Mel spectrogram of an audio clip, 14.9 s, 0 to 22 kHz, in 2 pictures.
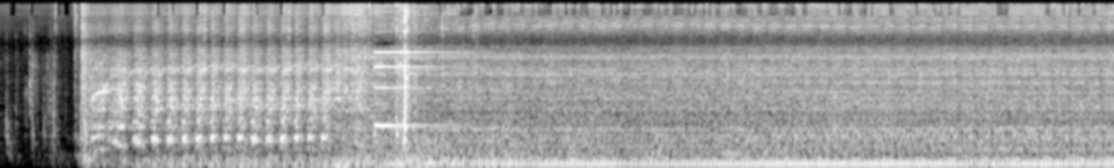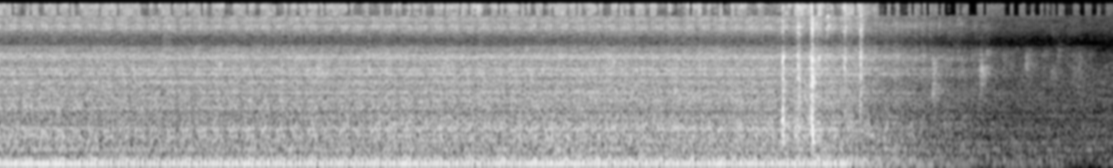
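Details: Skoda Octavia 2 diesel with hard start and glow plug light; cranks about two seconds before catching, then steady idle, hard start traced to a faulty G28 crankshaft position sensor.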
